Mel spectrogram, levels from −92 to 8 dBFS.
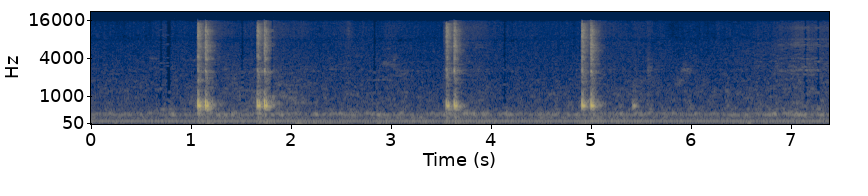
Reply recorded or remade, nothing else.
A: recorded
